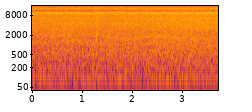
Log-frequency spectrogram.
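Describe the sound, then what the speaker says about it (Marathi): Waterfall hidden among trees on a forest hiking trail in Joffre Lakes Park, British Columbia, a dense unbroken rushing roar filling the air, loud and constant with no voices. "येस, तो इथेच कुठेतरी आहे, झाडात लपलेला धबधबा"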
